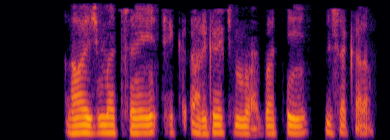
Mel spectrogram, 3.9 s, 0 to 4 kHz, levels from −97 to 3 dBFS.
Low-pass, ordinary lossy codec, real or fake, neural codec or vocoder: 3.6 kHz; MP3, 32 kbps; fake; codec, 16 kHz, 8 kbps, FreqCodec, larger model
